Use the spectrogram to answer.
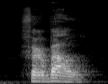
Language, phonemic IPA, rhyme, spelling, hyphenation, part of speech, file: Dutch, /vɛrˈbaːl/, -aːl, verbaal, ver‧baal, adjective / noun, Nl-verbaal.ogg
- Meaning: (adjective) 1. verbal, pertaining to words 2. verbal, pertaining to spoken language 3. verbal, pertaining to verbs; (noun) 1. a signed memo 2. short for proces-verbaal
